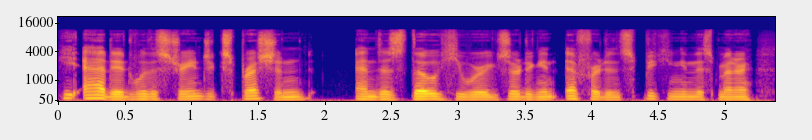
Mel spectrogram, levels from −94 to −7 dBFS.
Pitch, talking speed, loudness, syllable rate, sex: 115 Hz, 210 wpm, -20 LUFS, 6.0 syllables/s, male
